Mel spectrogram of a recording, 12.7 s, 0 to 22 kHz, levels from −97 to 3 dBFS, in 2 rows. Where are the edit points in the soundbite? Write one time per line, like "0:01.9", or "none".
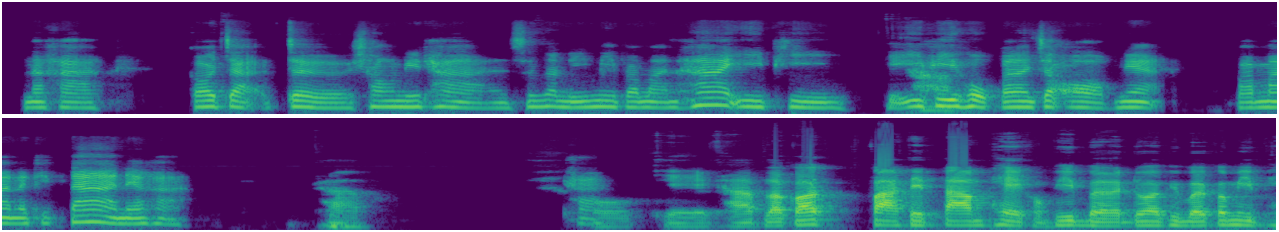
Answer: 0:04.3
